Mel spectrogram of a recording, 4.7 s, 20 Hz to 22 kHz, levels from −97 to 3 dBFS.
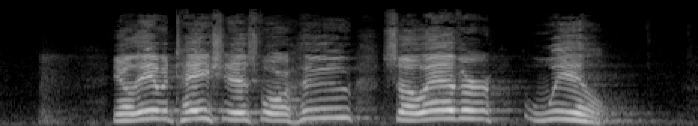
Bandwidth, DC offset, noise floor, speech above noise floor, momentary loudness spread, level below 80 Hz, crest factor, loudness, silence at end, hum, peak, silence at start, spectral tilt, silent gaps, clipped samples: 14 kHz; under 0.1%; -62 dBFS; 36 dB; 14 LU; -82 dBFS; 16 dB; -27 LUFS; 0.55 s; none; -10 dBFS; 0.75 s; -4.5 dB/octave; none; under 0.1%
